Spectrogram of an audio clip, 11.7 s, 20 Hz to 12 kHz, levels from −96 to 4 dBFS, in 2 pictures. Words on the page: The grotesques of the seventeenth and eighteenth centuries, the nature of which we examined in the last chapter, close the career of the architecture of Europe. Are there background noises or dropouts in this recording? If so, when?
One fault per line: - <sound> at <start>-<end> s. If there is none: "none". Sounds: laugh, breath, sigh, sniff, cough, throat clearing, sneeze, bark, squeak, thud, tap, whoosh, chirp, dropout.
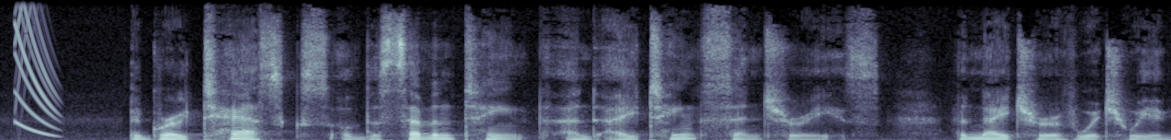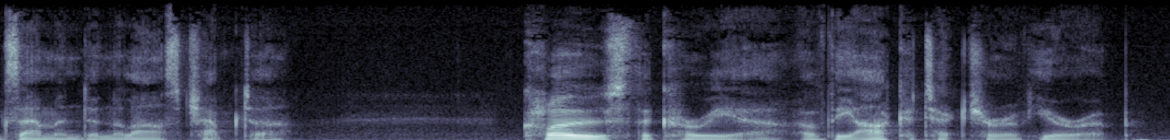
- chirp at 0.1-0.3 s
